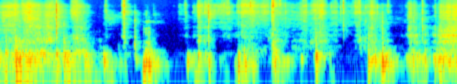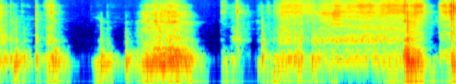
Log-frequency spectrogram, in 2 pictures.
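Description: Cardboard shipping box being opened by hand: flaps and tape scraping and ripping in irregular bursts, with longer rasps about six and eight seconds in and a sharp snap near the end. Plastic wrapping rustles as the contents are touched.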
